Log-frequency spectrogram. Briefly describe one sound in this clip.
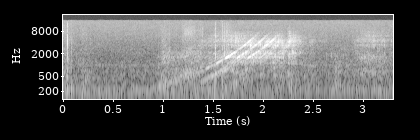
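A bright rising chime rings out.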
